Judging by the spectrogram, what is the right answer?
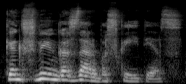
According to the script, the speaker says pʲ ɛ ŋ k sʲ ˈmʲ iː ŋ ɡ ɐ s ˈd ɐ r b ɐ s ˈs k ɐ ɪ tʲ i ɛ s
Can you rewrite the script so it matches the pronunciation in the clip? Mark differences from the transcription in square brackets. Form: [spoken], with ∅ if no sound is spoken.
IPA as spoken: [kʲ] ɛ ŋ k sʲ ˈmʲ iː ŋ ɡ ɐ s ˈd ɐ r b ɐ s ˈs k ɐ ɪ tʲ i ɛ s

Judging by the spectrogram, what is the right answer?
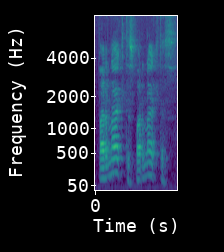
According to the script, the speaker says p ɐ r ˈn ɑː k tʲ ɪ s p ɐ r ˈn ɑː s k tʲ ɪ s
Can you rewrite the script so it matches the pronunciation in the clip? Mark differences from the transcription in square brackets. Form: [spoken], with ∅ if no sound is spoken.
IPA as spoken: p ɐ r ˈn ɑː k tʲ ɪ s p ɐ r ˈn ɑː [∅] k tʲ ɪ s

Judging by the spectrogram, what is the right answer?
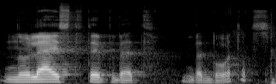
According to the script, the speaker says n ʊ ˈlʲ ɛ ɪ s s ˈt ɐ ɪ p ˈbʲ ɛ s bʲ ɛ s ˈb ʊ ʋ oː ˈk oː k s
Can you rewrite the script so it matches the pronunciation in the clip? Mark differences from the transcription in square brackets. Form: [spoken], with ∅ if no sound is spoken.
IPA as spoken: n ʊ ˈlʲ ɛ ɪ s [t] ˈt ɐ ɪ p ˈbʲ ɛ [t] bʲ ɛ [t] ˈb ʊ ʋ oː [ˈt] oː k s

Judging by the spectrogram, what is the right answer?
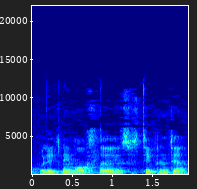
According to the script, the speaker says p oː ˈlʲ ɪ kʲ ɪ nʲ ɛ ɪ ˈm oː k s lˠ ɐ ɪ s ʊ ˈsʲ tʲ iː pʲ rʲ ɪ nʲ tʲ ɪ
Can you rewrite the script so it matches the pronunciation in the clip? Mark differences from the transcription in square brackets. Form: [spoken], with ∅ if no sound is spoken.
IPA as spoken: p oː ˈlʲ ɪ [tʲ] ɪ nʲ ɛ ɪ ˈm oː k s lˠ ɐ ɪ s ʊ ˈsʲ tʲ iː pʲ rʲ ɪ nʲ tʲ ɪ

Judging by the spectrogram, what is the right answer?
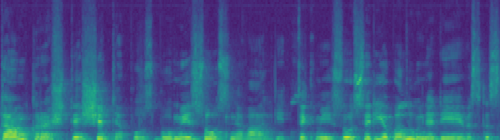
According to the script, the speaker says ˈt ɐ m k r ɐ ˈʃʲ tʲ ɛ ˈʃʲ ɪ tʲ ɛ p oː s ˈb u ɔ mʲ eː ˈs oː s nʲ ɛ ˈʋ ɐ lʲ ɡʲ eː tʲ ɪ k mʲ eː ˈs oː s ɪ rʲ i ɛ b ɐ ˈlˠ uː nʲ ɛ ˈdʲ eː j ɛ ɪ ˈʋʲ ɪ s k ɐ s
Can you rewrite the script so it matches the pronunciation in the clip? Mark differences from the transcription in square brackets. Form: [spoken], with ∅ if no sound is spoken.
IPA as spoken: ˈt ɐ m k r ɐ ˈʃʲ tʲ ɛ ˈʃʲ ɪ tʲ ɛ p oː s ˈb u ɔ mʲ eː ˈs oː s nʲ ɛ ˈʋ ɐ lʲ ɡʲ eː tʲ ɪ k mʲ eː ˈs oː s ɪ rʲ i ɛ b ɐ ˈlˠ uː nʲ ɛ ˈdʲ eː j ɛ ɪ ˈʋʲ ɪ s k ɐ s

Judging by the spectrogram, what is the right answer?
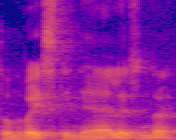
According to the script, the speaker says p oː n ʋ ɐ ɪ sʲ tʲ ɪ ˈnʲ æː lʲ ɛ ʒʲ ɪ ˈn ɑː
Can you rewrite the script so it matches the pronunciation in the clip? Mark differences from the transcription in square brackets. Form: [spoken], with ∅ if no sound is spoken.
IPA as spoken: [t] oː n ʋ ɐ ɪ sʲ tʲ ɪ ˈnʲ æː lʲ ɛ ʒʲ ɪ ˈn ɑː

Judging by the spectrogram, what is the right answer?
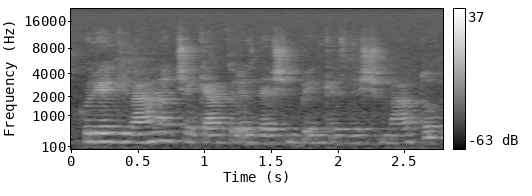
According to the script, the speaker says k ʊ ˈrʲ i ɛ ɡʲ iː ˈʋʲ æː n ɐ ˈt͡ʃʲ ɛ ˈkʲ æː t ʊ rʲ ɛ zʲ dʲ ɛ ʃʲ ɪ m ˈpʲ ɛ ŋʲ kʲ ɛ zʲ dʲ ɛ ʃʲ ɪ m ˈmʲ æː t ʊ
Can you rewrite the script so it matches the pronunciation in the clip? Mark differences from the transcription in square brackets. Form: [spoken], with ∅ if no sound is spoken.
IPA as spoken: k ʊ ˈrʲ i ɛ ɡʲ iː ˈʋʲ æː n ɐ ˈt͡ʃʲ ɛ ˈkʲ æː t ʊ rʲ ɛ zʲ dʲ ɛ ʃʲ ɪ m ˈpʲ ɛ ŋʲ kʲ ɛ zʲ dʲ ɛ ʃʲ ɪ m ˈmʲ æː t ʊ

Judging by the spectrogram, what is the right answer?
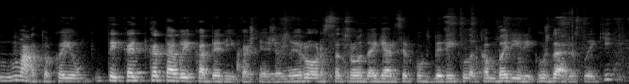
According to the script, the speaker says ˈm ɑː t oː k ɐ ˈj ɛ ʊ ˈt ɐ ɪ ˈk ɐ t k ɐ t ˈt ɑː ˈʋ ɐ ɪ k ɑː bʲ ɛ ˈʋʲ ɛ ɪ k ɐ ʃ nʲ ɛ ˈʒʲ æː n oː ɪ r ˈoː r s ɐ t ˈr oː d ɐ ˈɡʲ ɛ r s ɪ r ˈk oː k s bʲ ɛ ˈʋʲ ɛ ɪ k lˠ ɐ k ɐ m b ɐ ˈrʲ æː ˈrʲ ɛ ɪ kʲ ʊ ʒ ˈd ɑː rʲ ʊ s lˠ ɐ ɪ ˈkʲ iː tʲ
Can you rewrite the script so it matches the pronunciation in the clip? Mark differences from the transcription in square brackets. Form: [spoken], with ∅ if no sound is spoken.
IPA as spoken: ˈm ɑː t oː k ɐ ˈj ɛ ʊ ˈt ɐ ɪ ˈk ɐ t k ɐ t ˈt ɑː ˈʋ ɐ ɪ k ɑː bʲ ɛ ˈʋʲ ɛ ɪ k ɐ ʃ nʲ ɛ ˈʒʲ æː n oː ɪ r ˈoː r s ɐ t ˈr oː d ɐ ˈɡʲ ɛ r s ɪ r ˈk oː k s bʲ ɛ ˈʋʲ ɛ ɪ k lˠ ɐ k ɐ m b ɐ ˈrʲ [iː] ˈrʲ ɛ ɪ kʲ ʊ ʒ ˈd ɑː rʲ ʊ s lˠ ɐ ɪ ˈkʲ iː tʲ

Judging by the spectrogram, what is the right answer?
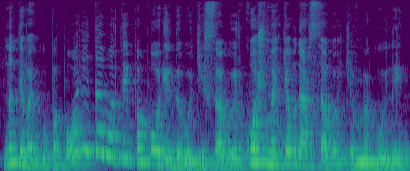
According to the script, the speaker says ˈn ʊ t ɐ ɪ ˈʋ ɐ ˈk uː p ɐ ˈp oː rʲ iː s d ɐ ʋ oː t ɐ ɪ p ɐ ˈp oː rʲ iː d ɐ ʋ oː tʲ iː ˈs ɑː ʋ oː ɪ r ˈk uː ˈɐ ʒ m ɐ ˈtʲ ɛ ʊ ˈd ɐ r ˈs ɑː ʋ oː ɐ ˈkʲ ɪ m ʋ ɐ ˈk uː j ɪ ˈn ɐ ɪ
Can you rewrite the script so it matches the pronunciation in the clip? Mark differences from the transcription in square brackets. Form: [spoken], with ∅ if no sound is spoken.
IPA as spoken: ˈn ʊ t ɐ ɪ ˈʋ ɐ ˈk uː p ɐ ˈp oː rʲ iː [∅] d ɐ ʋ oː t ɐ ɪ p ɐ ˈp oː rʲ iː d ɐ ʋ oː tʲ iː ˈs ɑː ʋ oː ɪ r ˈk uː ˈɐ [ʃ] m ɐ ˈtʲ ɛ ʊ ˈd ɐ r ˈs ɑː ʋ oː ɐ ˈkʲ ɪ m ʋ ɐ ˈk uː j ɪ ˈn ɐ ɪ

